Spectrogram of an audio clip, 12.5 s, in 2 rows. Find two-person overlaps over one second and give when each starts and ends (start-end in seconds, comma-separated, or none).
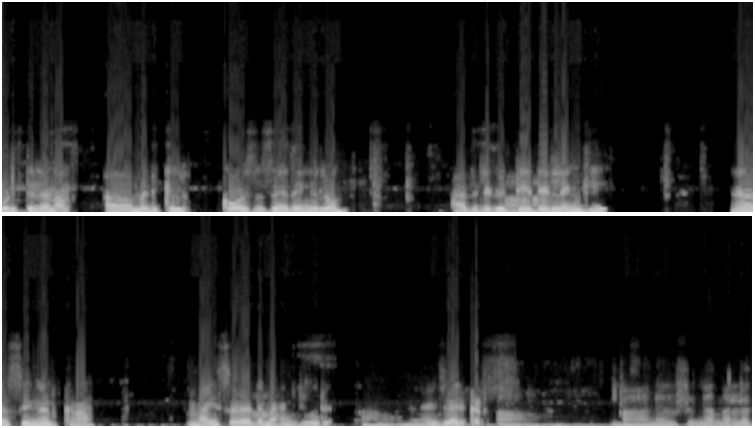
none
